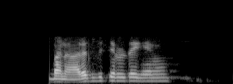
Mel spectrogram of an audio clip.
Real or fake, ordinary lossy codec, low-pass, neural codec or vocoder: real; none; 3.6 kHz; none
